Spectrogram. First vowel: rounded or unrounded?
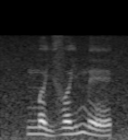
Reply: unrounded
